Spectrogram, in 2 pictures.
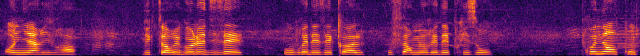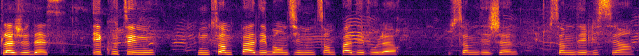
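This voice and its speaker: A woman's voice: high-pitched, fairly even intonation, normal speed, a little hiss or hum. A teenage woman from French Guiana, a student activist leader, giving impassioned, rhetorical interview answers outdoors. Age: teens. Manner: impassioned, rhetorical, repeats phrases.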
